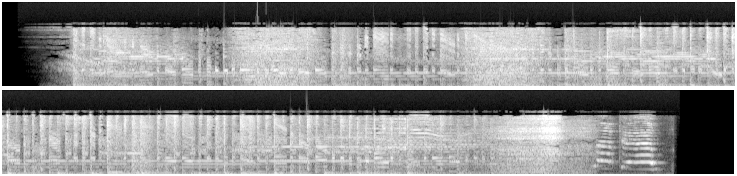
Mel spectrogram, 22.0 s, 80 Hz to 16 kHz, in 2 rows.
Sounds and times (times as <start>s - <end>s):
Music: 0.8s - 19.9s.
